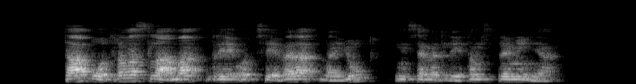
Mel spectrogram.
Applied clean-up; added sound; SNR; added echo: none; none; none; reverberation time 0.3 s.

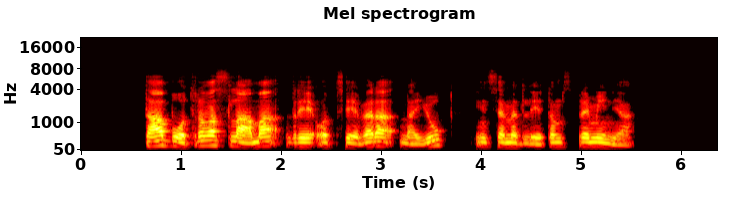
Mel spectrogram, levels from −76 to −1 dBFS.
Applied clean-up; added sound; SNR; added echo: none; none; none; none.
